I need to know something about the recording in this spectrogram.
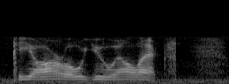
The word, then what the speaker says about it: Proulx: William Donald Proulx, Proulx. I always have to spell that.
